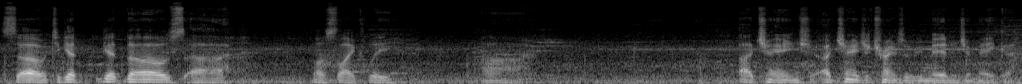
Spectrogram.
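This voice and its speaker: Low-voiced man musing over loud noise. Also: steady tone, slow pace, pauses often. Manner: hesitant, musing aloud. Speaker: vlogger giving a walking station tour. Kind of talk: casual, unscripted walk-through commentary. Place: indoor train station, walking. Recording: very noisy busy train station.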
